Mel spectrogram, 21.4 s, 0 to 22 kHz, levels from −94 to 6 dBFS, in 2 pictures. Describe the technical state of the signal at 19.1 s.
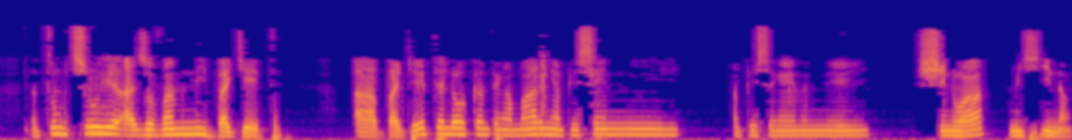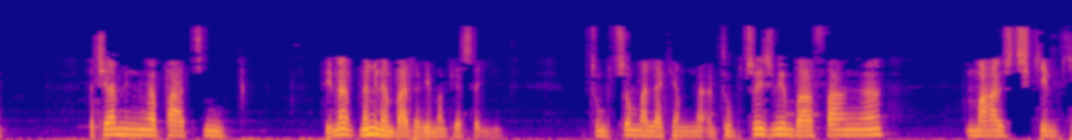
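WMA compression is audible at 19.1 s, as it is across the whole clip. The speech sounds ringing and washy, with a hiss that swells and fades with the signal and nothing above about 10.1 kHz. This is likely a transform codec at a low bitrate, around 32 kbps, whose long blocks smear quantisation noise over tens of milliseconds and drop weak high lines.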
